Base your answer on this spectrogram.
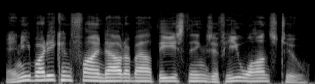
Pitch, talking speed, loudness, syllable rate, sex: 150 Hz, 210 wpm, -17 LUFS, 5.4 syllables/s, male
